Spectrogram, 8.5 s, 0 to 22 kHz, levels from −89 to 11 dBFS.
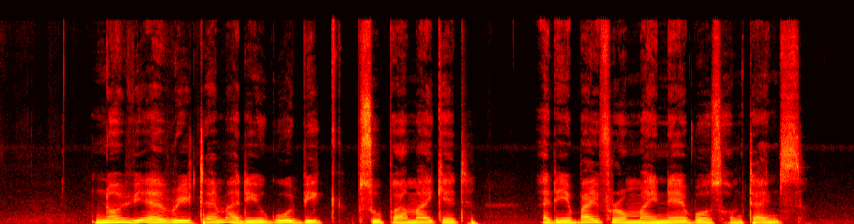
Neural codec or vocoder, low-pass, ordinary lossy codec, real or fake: none; none; none; real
